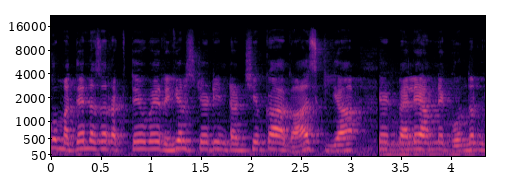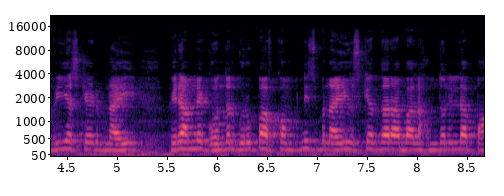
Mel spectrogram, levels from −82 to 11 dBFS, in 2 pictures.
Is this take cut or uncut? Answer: cut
